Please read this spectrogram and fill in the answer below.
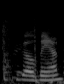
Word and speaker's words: Govan: Are we Sound like a pronouncing it right? fashion. So say your name. Govan.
